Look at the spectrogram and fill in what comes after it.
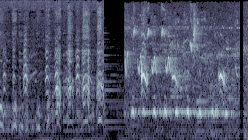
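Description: Animal calls in two parts: first a quick run of short, chirping rise-and-fall calls, then, after a brief break about two seconds in, a flock of flamingos calling, a steady pulsed honking chatter with higher calls over it.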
